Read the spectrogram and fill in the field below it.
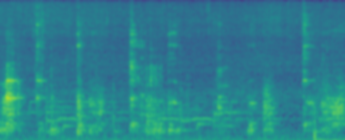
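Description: A spoon scrapes and taps against a pan as sliced tondli (ivy gourd) with onion and turmeric is stirred and sautéed over a low flame, making close, repeated light clinks and scrapes.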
